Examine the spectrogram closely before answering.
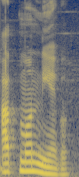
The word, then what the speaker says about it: আত্মন্যেব: ইয়স্ত্বাত্ম রতিরেব স্যাদ আত্মতৃপ্তশ্চ মানব আত্মন ইয়েব, এটা যদি আমরা ভেঙে দেওয়া আছে কিন্তু আমরা উচ্চারণ করব একসাথে, আত্মন নিয়েব, ঠিক আছে? আত্মন নিয়েব।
